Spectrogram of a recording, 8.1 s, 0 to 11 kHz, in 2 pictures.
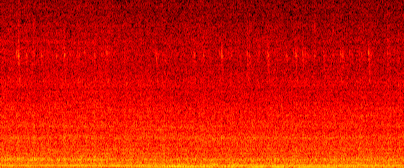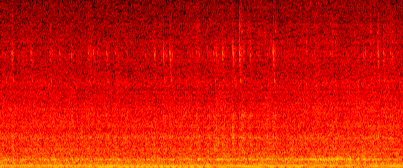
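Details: Honda City EXL 2020, bought new, about 19,000 km, noise began early and grew worse, dealer couldn't locate it and denies warranty: steady idle with constant low drone and rough buzzy layer underneath; source unclear, unconfirmed.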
